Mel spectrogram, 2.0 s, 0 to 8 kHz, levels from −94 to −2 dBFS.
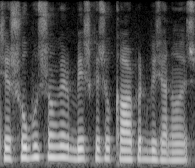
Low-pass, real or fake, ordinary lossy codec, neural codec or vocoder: none; real; none; none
